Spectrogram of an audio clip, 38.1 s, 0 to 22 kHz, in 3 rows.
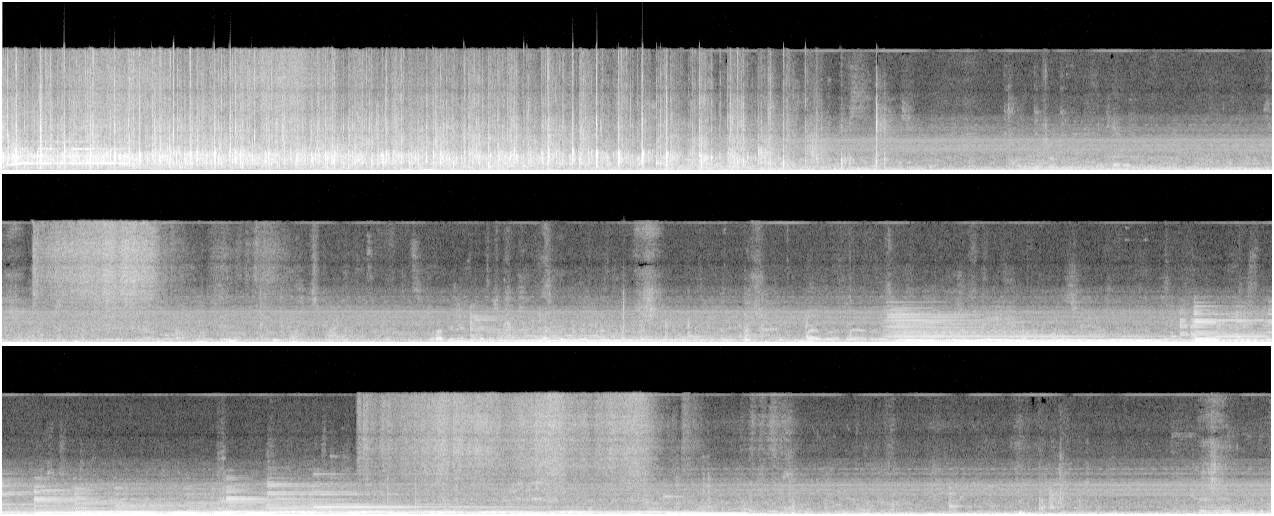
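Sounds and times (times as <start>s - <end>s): rock band sustained chord: 16.8s - 35.4s.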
